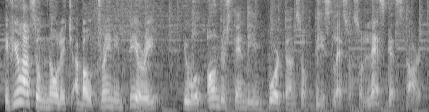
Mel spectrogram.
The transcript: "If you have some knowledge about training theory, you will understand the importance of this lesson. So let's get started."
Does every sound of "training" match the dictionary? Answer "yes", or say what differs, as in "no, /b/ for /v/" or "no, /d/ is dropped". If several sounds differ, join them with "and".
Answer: yes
